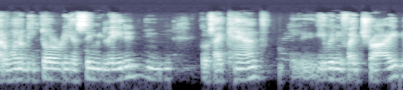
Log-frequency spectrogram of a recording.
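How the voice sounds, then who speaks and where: A man with a Spanish accent talks at a moderate pace and medium pitch, his intonation monotone and flat. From Cuba. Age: 60s. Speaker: Cuban exile interviewee. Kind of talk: interview testimony.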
